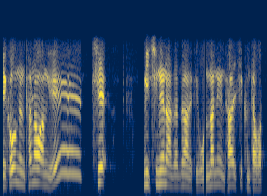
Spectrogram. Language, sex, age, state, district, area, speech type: Bodo, male, 60+, Assam, Chirang, rural, conversation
